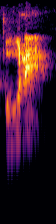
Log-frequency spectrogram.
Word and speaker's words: Pune: And also, Raj, I need you to correct me on the pronunciation of your hometown, because I think I pronounced it as Pune, but I think I heard you say something different. It's a Pune. Pune, okay. It's Pune.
